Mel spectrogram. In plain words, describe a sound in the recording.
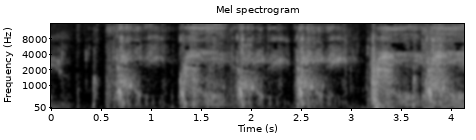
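A sword strikes zombies with dull thuds.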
